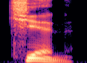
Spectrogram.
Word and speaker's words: quién: Okay, tip number 1 is the word quién. You want to make it one quick, sharp syllable. It sounds like quién.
